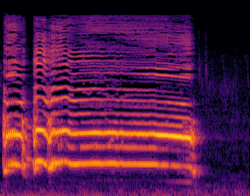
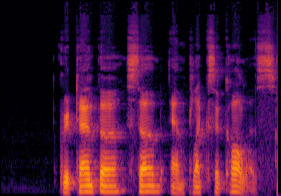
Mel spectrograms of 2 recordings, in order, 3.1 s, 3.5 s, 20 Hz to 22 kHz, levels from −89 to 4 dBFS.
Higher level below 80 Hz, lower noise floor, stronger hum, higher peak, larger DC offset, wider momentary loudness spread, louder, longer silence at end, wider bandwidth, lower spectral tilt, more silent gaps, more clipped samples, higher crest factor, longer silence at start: first, -54 dBFS vs -62 dBFS; second, -55 dBFS vs -71 dBFS; neither; about the same, -2 dBFS vs -2 dBFS; neither; second, 5 LU vs 9 LU; first, -13 LUFS vs -20 LUFS; first, 0.65 s vs 0.05 s; second, 16 kHz vs over 20 kHz; second, 2 dB/octave vs -4.5 dB/octave; neither; neither; second, 12 dB vs 20 dB; second, 0.05 s vs 0.75 s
